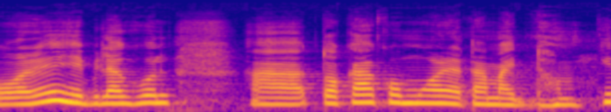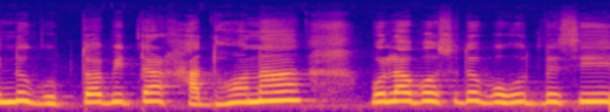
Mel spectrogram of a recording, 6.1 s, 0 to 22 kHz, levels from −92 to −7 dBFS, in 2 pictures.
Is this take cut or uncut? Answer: uncut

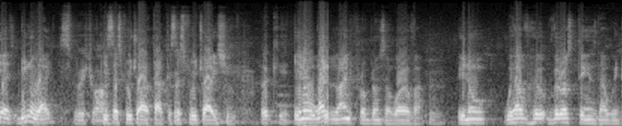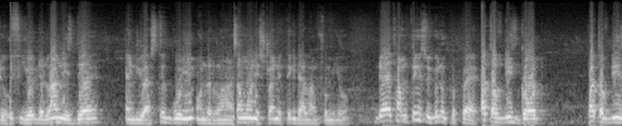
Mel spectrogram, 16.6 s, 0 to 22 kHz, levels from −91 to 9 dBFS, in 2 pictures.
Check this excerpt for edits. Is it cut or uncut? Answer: cut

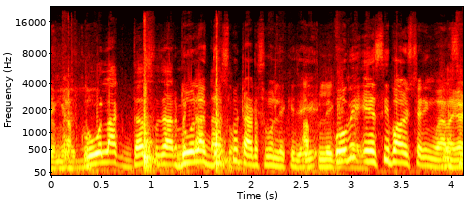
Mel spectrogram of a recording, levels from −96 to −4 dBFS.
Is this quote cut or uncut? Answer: uncut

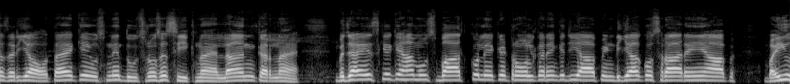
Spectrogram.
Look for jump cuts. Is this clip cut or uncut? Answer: uncut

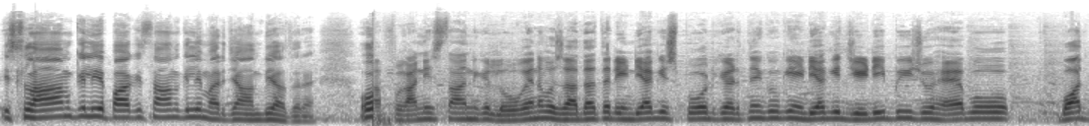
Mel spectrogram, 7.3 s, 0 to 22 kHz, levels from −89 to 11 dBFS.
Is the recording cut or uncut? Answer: cut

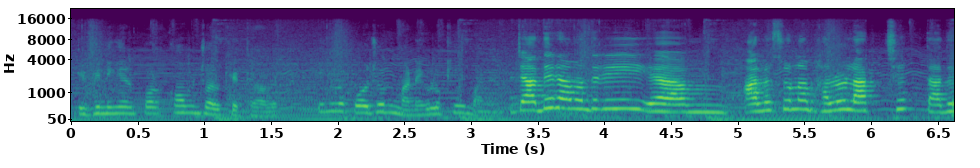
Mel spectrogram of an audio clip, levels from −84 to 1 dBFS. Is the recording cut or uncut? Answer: cut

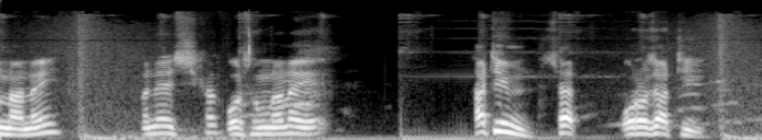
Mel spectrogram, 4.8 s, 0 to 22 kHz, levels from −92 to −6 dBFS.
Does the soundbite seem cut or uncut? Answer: cut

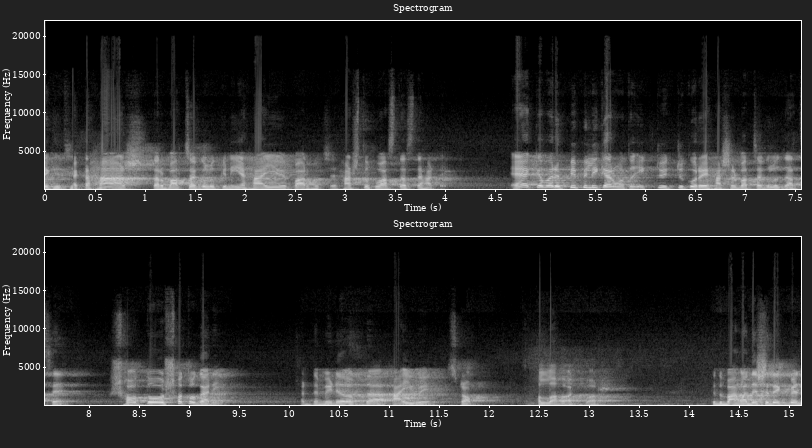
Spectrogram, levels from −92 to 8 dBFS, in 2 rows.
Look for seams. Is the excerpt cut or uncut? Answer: uncut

